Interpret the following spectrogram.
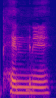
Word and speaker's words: penne: need to make sure I linger a little bit longer on the n in penne uh so yeah there's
